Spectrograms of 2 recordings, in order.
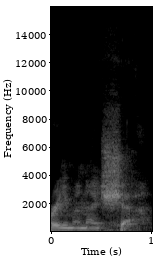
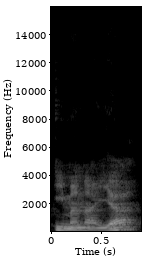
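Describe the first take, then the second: First: The double L is sounded like 'sh'. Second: The double L is sounded like 'y'. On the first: "turn the double L into a sh instead of a ya" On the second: "this can be pronounced either imanaya or imanaisha"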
